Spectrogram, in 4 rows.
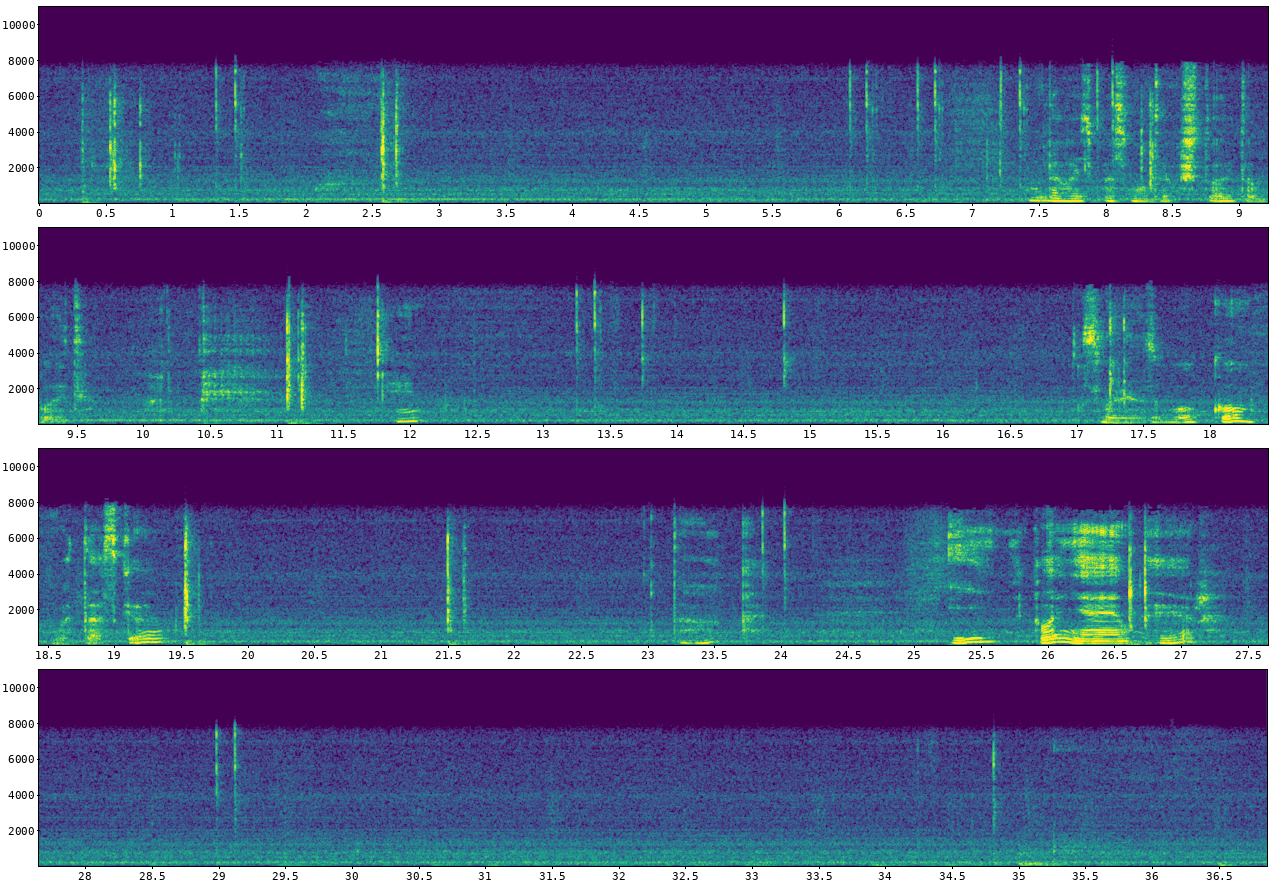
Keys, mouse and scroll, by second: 1.2 click, 2.5 r, 6.5 click, 7.1 click, 7.8 shift+click, 8.6-9.5 scroll down 3, 11.0 g, 13.6-16.6 middle drag, 17.2 KP_3, 19.4 f, 21.4 g, 26.5 r, 34.7-36.8 middle drag.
